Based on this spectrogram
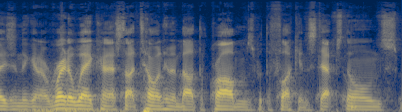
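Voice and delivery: ordinary talk

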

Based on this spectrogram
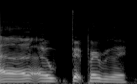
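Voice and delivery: talking through a yawn; words stretched by a yawn. Real, not acted. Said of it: "Oh, that was a horrible yawn".

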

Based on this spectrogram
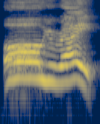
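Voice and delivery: loud, high cry of recognition; sudden realisation. Real, not acted. Podcaster suddenly recalling a film detail, loud realisation. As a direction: let it dawn on you loudly, pitch jumping.

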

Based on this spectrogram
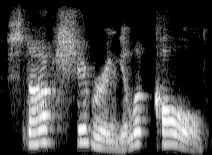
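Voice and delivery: high, slow, half-laughing director. Retold or imitated. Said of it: "the director goes".

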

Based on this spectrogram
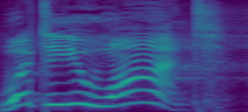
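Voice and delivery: high, slow yell over the edge; the man yells over the edge at the stranger. Acted. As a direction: shout down in exasperation. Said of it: "Again, he yelled over the edge".

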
